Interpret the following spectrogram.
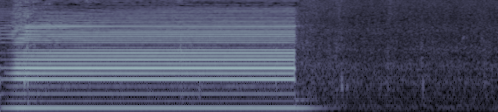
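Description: A loud, steady buzzing tone of one pitch that starts abruptly and cuts off suddenly after about a second and a half.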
